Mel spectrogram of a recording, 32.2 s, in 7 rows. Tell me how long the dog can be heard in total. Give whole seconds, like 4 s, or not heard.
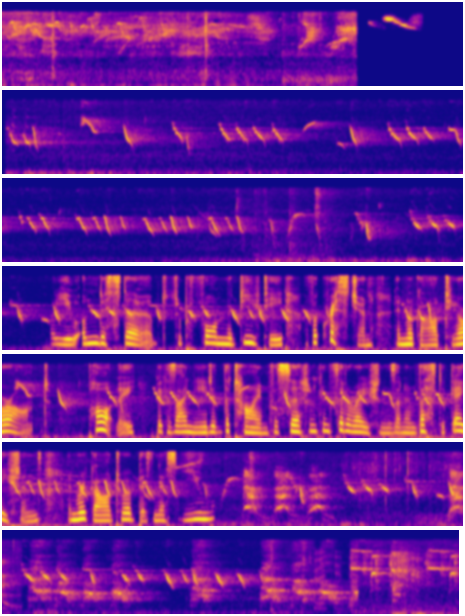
7 s.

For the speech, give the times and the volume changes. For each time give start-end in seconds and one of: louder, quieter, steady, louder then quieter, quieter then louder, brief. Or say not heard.
14.3-25.2 steady.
